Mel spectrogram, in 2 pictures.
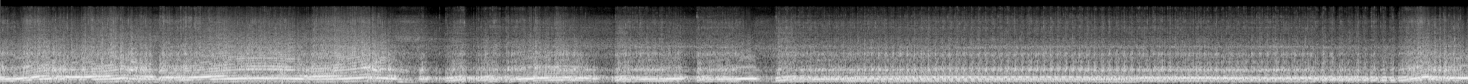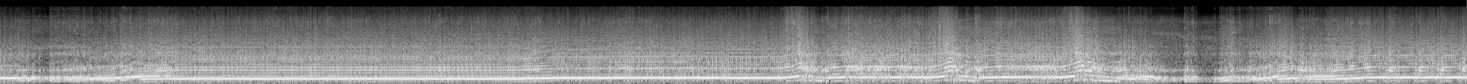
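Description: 1988 McLaren Honda MP4/4's 1.5-litre turbocharged Honda V6 running stationary and very loud, blipped repeatedly on the throttle, then held at steady raised revs. The held note steps up once partway through, and more quick blips come in the second half.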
